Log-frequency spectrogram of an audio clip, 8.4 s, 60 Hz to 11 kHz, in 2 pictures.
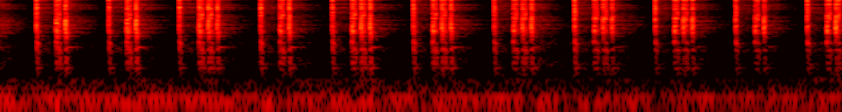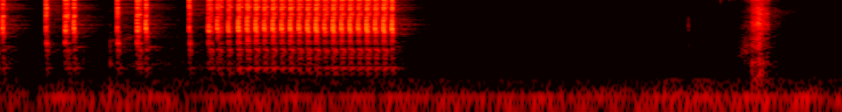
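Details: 2018 Jeep Wrangler JL with aux battery hooked up to a charger: sharp, dry repetitive electrical clicks about four a second, ending in a brief buzzing burst, then quiet.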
